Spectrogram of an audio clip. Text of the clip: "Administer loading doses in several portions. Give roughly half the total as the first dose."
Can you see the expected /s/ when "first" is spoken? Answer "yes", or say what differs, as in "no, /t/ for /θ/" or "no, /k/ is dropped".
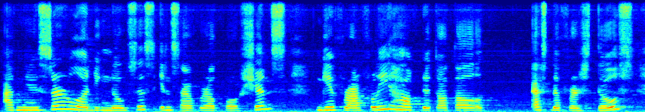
yes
